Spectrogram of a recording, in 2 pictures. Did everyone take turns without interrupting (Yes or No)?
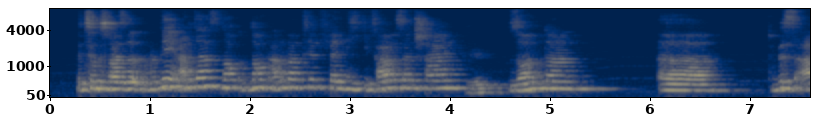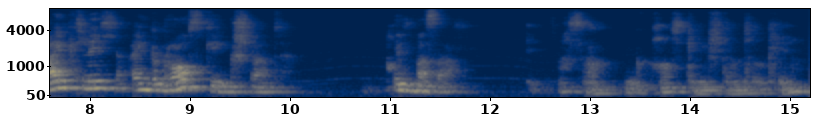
Yes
